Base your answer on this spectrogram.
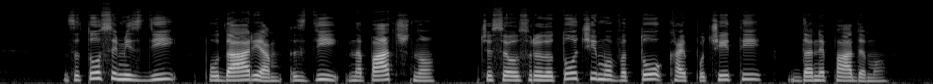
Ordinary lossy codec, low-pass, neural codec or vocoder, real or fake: none; 19.8 kHz; none; real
